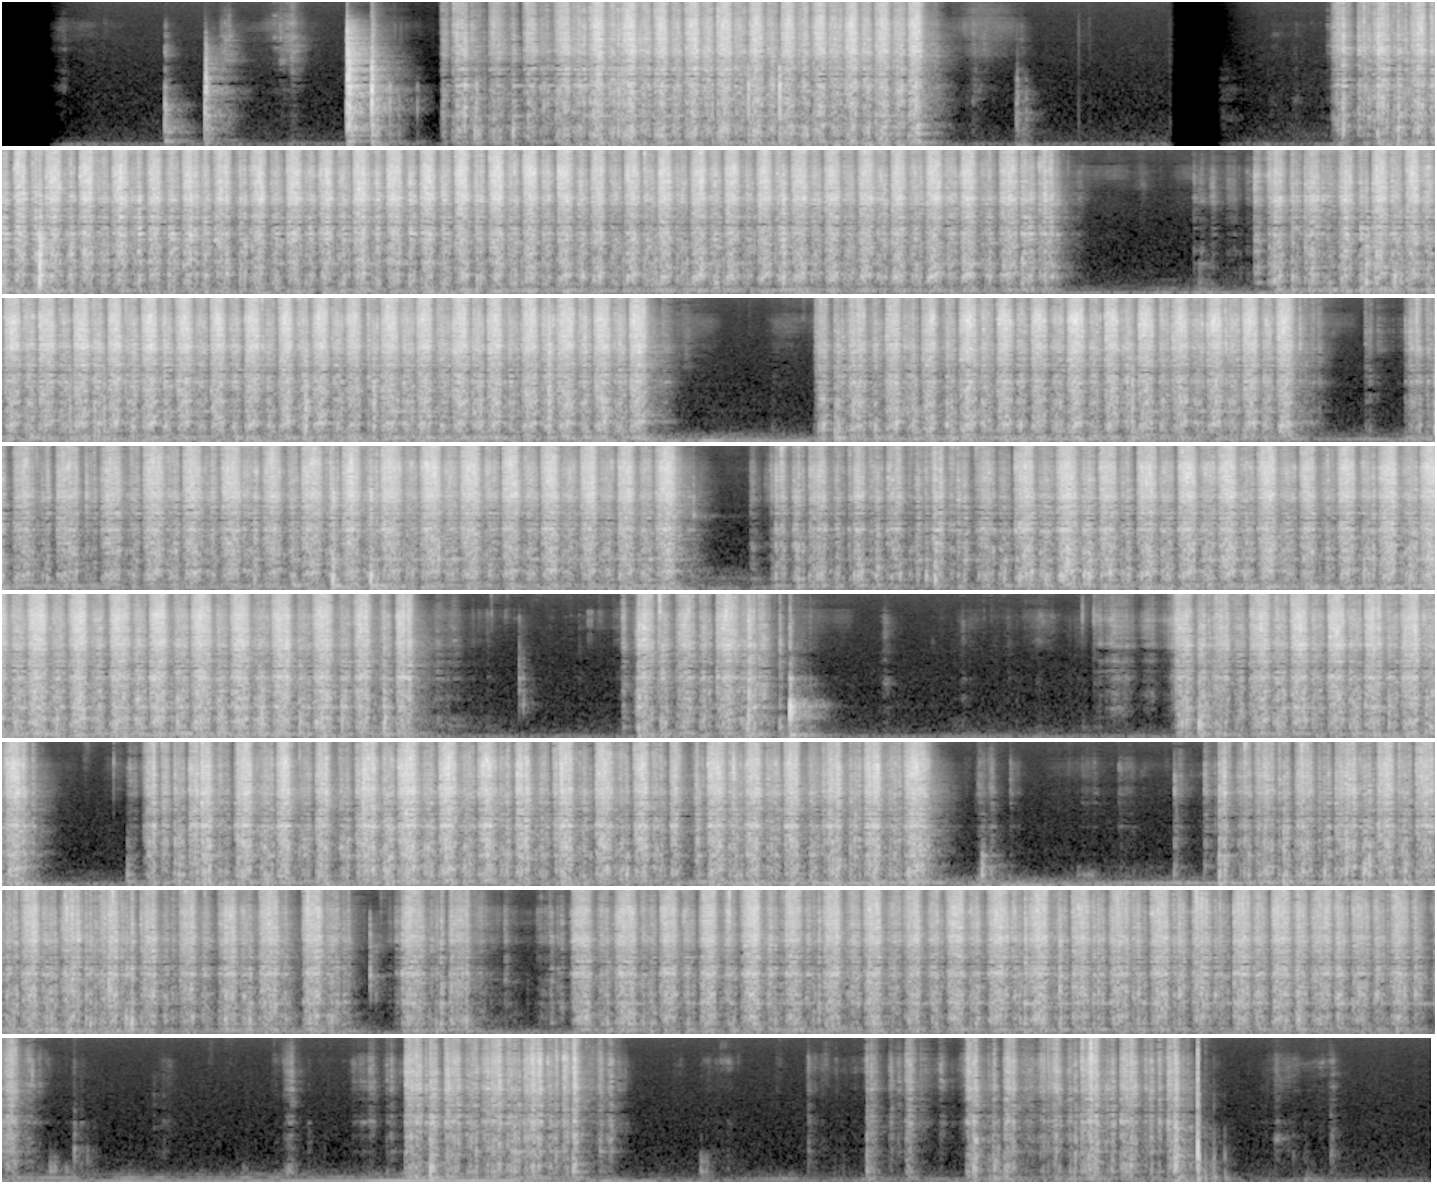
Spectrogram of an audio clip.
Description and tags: Carrot on grater
me grating a carrot on a wooden cutting board with a metallic cheese grater.
Samsung galaxy microphone.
